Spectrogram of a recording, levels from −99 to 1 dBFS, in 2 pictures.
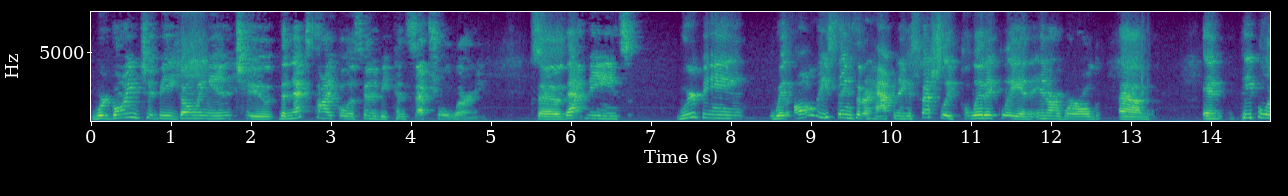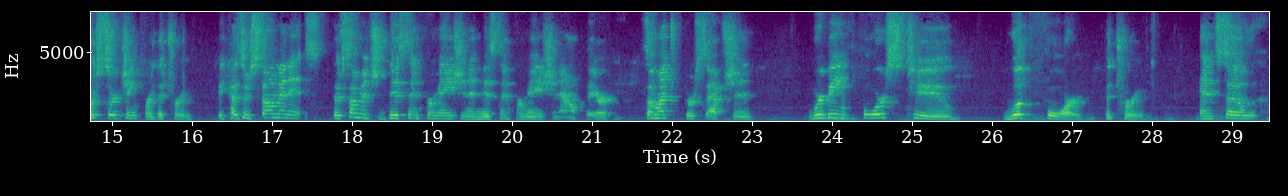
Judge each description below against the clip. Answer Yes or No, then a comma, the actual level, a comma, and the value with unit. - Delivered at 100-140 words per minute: Yes, slow, 135 wpm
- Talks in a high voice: Yes, high, 205 Hz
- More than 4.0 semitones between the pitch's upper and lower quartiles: Yes, average, 4.9 semitones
